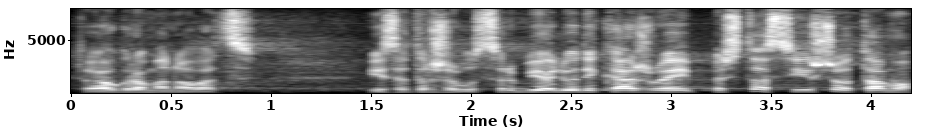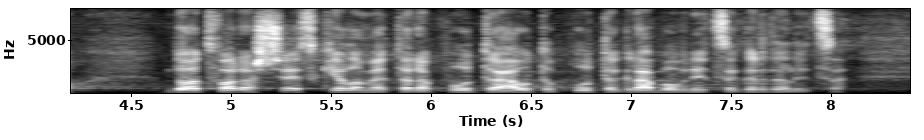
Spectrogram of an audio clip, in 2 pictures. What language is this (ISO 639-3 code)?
srp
